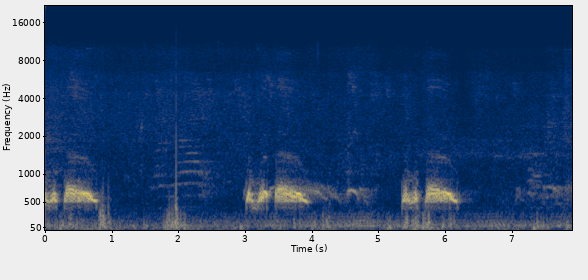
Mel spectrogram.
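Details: Spotted dove singing in the wild 'karam pa' style: three low, hoarse two-part coos, a short note then a longer rolling one, about every two and a half seconds, over a steady low rumble.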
